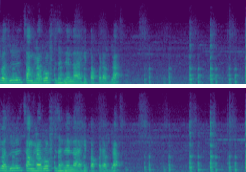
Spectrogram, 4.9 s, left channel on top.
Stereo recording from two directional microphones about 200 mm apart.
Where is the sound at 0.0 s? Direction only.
5° left (ahead or behind).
